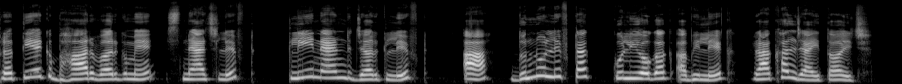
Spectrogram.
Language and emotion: Maithili, neutral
